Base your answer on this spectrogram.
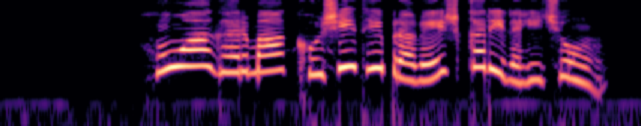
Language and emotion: Gujarati, neutral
